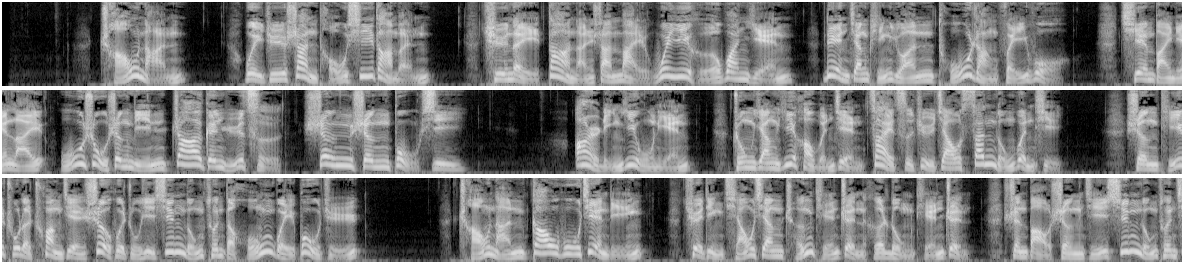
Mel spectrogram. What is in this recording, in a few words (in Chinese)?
男 纪实; 创建省级新农村建设示范片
